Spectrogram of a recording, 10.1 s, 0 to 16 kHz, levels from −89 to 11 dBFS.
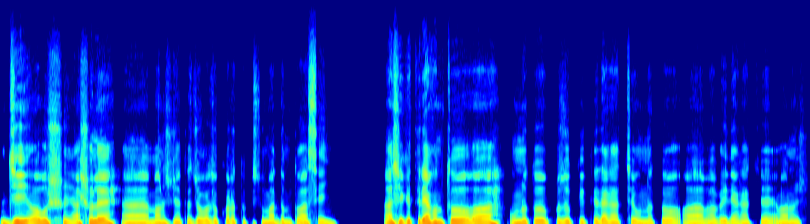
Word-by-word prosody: জি, 155 - +5 0.3
অবশ্যই। 120 -6 +1
আসলে 125 +2 +4 0.3
আ - - 0 0.3
মানুষের 105 +2 -2
সাথে 115 -3 -5
যোগাযোগ 100 +1 -1
করার 105 +1 -2
তো - - -8
কিছু 110 - -14
মাধ্যম 95 +1 -3
তো - - -5
আছেই। 100 +1 -4 0.8
আর 140 - +5
সেক্ষেত্রে 150 -1 +2
এখন 135 +1 +5
তো 140 - +5 0.3
আহ 110 +1 +3 0.2
উন্নত 120 0 0 0.3
প্রযুক্তিতে 115 -1 -4
দেখা 105 0 +2
যাচ্ছে, 105 - -11
উন্নত 105 -1 -5 0.4
আ - - -1 0.2
ভাবেই 100 -1 -3
দেখা 100 +1 -4
যাচ্ছে 100 -1 -8 0.2
মানুষ। 95 0 -3
105 Hz, 165 wpm, -23 LUFS, 100-120 Hz, 0.8 s, জি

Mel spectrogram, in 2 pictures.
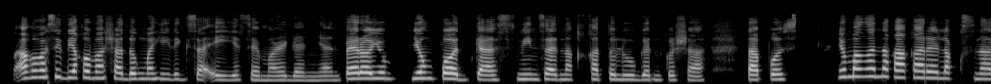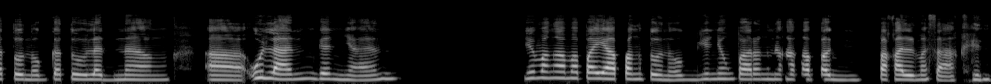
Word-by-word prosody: Ako 320 +5 +5
kasi 345 +1 0
di 305 - +4
ako 310 0 +4
masyadong 270 -3 +1
mahilig 245 -3 -4
sa - - -4
ASMR 205 -1 -5
ganyan, 195 0 -8
pero 270 +5 +7
yung 275 -1 -1 0.2
yung 280 0 +2
podcast 225 -4 +3
minsan 235 -1 0
nakakatulugan 220 -2 -4
ko 210 - -5
siya. 200 -1 -6 0.4
Tapos 235 +1 +2 0.4
yung 345 +1 0
mga 370 0 +6
nakaka-relax 310 -5 +3
na 245 -1 +1
tunog 225 -3 -4
katulad 230 -2 -2
ng, 215 0 -5 0.3
ah, 210 -2 +1
ulan 260 -3 +1
ganyan. 235 +1 -4 1.3
Yung 285 +1 -4
mga 295 -1 +1
mapayapang 270 -3 +3
tunog 210 -2 -3
yun 245 +3 -7
yung 255 0 -5
parang 240 0 -1
nakakapag 230 -1 -2 0.4
pakalma 220 -1 +1
sa 200 -6 -4
akin. 215 +3 -8
235 Hz, 120 wpm, -23 LUFS, 215-270 Hz, 1.3 s, pero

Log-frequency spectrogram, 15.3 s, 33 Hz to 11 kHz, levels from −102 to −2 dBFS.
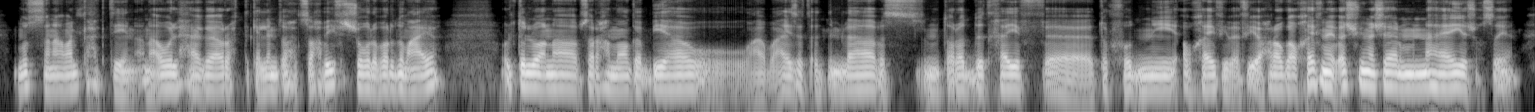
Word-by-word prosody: بُصّ، 125 +1 -3
أنا 110 0 0
عملت 115 +5 -2
حاجتين، 105 -11 -4
أنا - - -3
أوّل 120 +1 +2
حاجة 110 +1 -1
رُحت 115 - -5
كلّمت 110 +1 -1
واحد - - -3
صاحبي 135 +2 +1
في 140 - -6
الشغل 120 -5 +1
برضه 115 +1 +1
معايا، 110 +5 0 0.6
قُلت - - -4
له 125 -2 +6
أنا 120 0 +1
بصراحة 115 +1 -3
معجب 110 0 -1
بيها، 115 0 +2
ووعايز 115 0 -4
اتقدّم - - -4
لها 115 +1 +2
بس - - -5
متردّد، 115 0 -1
خايف 115 0 -1 0.5
ترفضني، 110 0 -1
أو - - -2
خايف 115 +2 -1
يبقى - - -2
في - - +1
إحراج، 115 -1 0
أو 115 - +3
خايف 140 +7 +1
ما 135 -2 +8
يبقاش 135 +1 +2
في 145 - +2
مشاعر 130 -1 +5
منها 120 +1 +4
هي 120 -1 +4
شخصيًا، - - -5
115 Hz, 165 wpm, -23 LUFS, 110-125 Hz, 0.6 s, ما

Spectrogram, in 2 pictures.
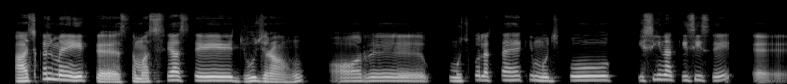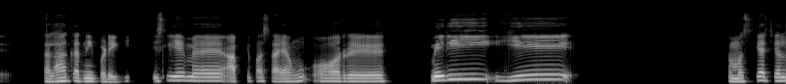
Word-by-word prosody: आजकल 165 +13 +3
मैं 220 -3 +5
एक 180 0 +5 0.3
समस्या 140 +9 +1
से 180 -2 +5
जूझ 150 0 0
रहा 130 -2 +3
हूँ 120 +7 -4 0.4
और 160 0 -2 0.8
मुझको 155 +4 -3
लगता 190 +1 -2
है 200 +1 -1
कि 205 - -13
मुझको 190 +3 +2 0.3
किसी 185 +5 -4
न 215 -1 +3
किसी 195 +1 -4
से 180 +2 -4 0.3
ए, - - -8 0.4
सलाह 145 +4 +1
करनी 155 -2 0
पड़ेगी 120 -3 -5 0.2
इसलिए 185 +5 0
मैं 170 -1 +1
आपके 160 - -3
पास 150 - -7
आया - - 0
हूँ 150 +5 -4 0.2
और 150 0 0 0.9
मेरी 200 +5 +5 0.5
ये 230 - 0 1.5
समस्या 140 +5 0
चल 170 0 -1
175 Hz, 125 wpm, -22 LUFS, 150-195 Hz, 1.5 s, मैं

